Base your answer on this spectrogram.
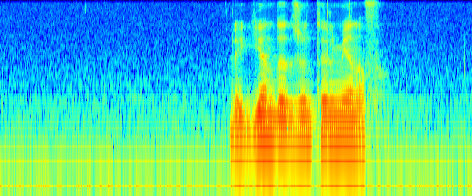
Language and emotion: Russian, neutral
